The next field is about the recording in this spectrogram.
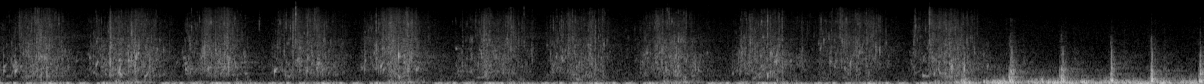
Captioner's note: water sounds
